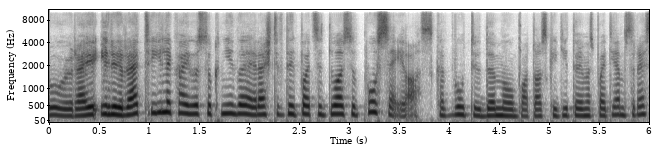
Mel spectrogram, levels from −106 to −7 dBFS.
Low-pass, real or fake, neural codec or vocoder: 9.9 kHz; fake; codec, 16 kHz in and 24 kHz out, 0.6 kbps, FocalCodec, streaming, 4096 codes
